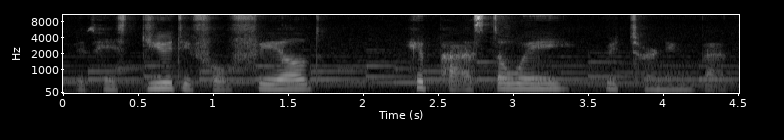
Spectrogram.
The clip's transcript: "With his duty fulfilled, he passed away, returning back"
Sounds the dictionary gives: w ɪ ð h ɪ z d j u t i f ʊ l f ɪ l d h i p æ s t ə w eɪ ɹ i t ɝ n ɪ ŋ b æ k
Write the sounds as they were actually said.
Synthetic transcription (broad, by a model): w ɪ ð h ɪ z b j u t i f l f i l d h i p æ s t ə w eɪ ɹ i t ɝ n ɪ ŋ b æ k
